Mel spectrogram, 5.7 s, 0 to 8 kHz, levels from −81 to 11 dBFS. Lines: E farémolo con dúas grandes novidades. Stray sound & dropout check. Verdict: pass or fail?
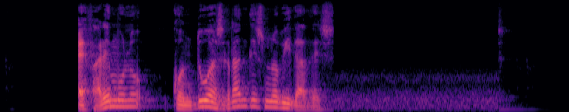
pass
